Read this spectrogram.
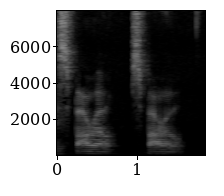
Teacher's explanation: Whether I pronounce it with a p in my brain or a b, it'll end up exactly the same.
